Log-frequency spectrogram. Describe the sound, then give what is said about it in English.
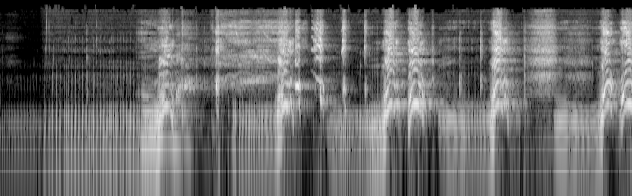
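A person imitates a dog, starting with a low buzzing growl and then letting out several gruff barks separated by short gaps. “So I got a talent and I know how to bark like a dog.”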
